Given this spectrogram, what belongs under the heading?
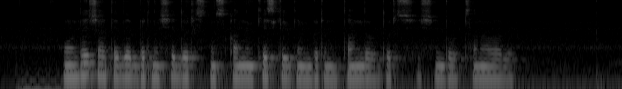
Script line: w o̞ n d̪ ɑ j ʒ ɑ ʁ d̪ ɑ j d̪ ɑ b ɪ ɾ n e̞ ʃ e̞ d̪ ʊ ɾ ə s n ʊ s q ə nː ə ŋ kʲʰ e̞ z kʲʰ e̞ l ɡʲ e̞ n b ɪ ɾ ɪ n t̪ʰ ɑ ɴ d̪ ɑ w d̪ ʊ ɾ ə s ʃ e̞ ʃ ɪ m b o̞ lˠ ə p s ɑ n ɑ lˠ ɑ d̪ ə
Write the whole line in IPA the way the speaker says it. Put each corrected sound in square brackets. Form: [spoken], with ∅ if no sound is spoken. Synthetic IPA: w o̞ n d̪ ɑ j ʒ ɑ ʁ d̪ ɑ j d̪ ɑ b ɪ ɾ n e̞ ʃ e̞ d̪ ʊ ɾ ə s n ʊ s q [ɑ] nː ə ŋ kʲʰ e̞ z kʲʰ e̞ l ɡʲ e̞ n b ɪ ɾ ɪ n t̪ʰ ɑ ɴ d̪ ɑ w d̪ ʊ ɾ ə s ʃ e̞ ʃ ɪ m b o̞ lˠ ə p s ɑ n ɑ lˠ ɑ d̪ ə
